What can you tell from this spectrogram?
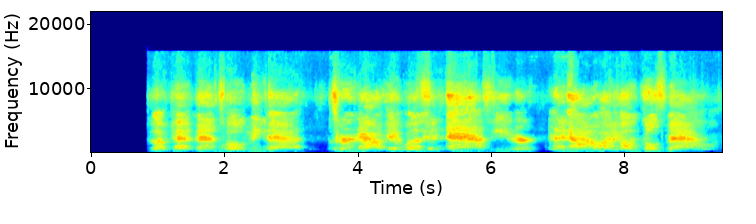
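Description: A class of children singing together in unison, starting about a second in, in three phrases with short breaks between them.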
